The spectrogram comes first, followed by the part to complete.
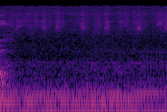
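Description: Marker pen writing on a whiteboard: a string of faint short strokes as a word is written, over a low steady hum.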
